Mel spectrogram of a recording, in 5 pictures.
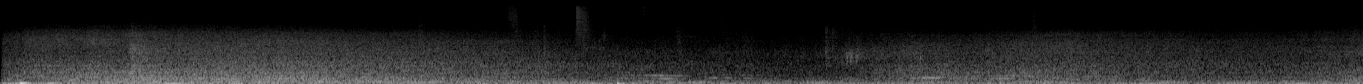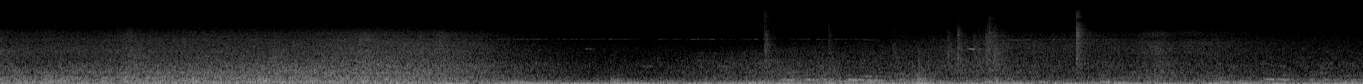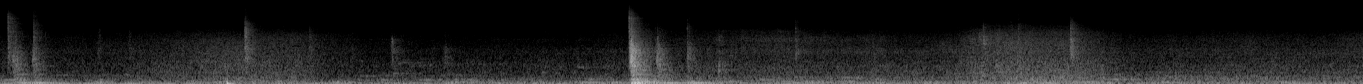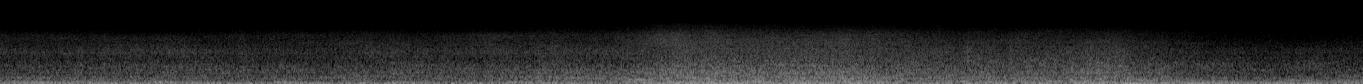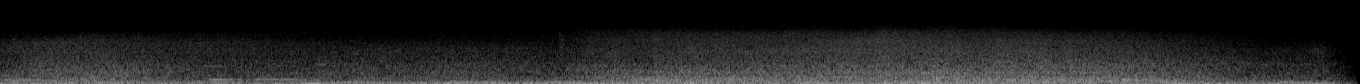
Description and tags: Hotel do Mar 2012-5
Hotel do Mar,Sesimbra, Portugal 19-Aug-2012 23:10, recorded with a Zoom H1, internal mic with standard windscreen.
Ambiance recording.
Everybody seems to have gone to bed now. There is no noise comming from the street or the hotel bar. You can hear me walking away from the recorder in the my room balcony, gettting into the room and closing the door. My wife is in the room watching TV (you can briefly hear the TV when I open the balcony door to go to the room).
ambiance, August, balcony, closing-door, footsteps, hotel, night, Portugal, quiet, sea, Sesimbra, Summer, waves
